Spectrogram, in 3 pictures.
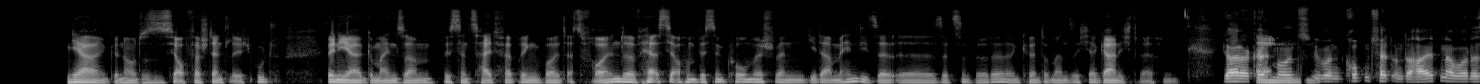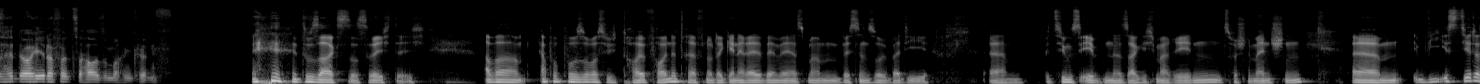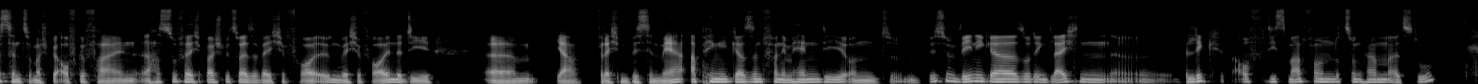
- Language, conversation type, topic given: German, podcast, Wie ziehst du persönlich Grenzen bei der Smartphone-Nutzung?
- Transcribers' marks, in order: laughing while speaking: "wäre es"; chuckle; "apropos" said as "apropo"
